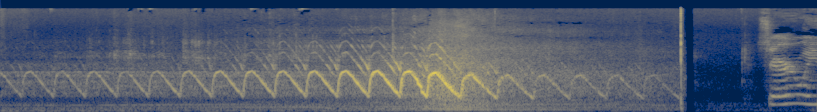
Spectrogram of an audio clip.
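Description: Police car siren in a fast wailing yelp, about three sweeps a second, growing louder to a peak about four seconds in, then dropping in pitch and fading as the car passes by. It cuts off with a click near the end.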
